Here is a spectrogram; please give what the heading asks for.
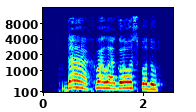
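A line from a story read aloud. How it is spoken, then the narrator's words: Jubilant shout. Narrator (Russian): ликующе выкрикнул кто-то из колясочников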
